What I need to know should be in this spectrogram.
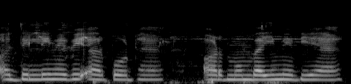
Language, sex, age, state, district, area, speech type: Urdu, female, 30-45, Bihar, Supaul, rural, spontaneous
